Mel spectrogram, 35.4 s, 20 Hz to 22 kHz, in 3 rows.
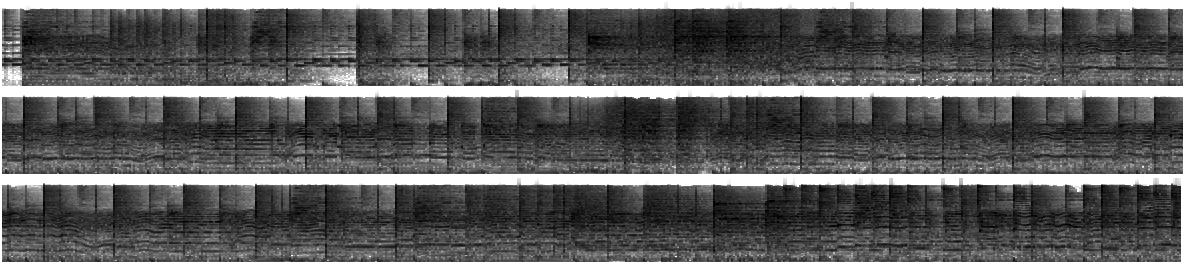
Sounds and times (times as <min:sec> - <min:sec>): Exciting music: 0:00.0 - 0:35.4.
